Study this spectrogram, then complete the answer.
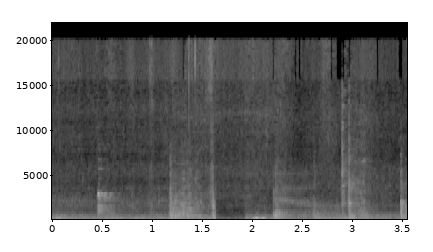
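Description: Chicken pieces seasoned with salt and pepper fry in a pan, a hiss broken by scraping strokes and soft clinks as they are stirred, with a brief quiet pause midway.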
